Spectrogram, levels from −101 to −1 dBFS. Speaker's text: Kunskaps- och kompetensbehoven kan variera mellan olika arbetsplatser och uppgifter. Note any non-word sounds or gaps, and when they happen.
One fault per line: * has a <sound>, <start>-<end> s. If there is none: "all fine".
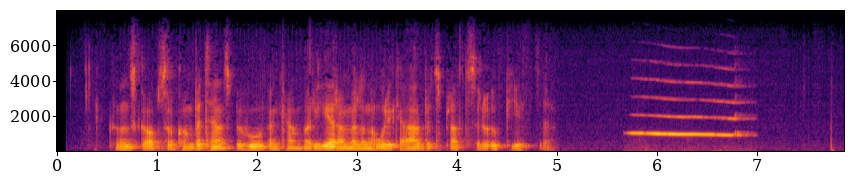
* has a squeak, 5.7-7.0 s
